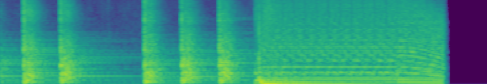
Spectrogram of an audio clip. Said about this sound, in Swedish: Låter det sådär? Så låter det inte, vad jag vet, någon som hamrar med hammare.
